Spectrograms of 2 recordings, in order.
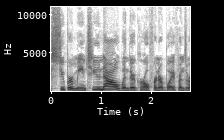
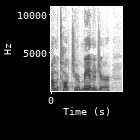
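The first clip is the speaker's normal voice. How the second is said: mocking tough-guy tone, lower; 3 semitones lower than usual. Retelling a restaurant customer's threat to the server: imitating a tough-guy act. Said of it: "the guy tries to act all tough guy".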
